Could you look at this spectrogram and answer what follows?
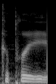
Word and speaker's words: Capri: And Capri is, I mean, it's spelt like it sounds.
